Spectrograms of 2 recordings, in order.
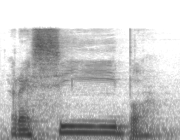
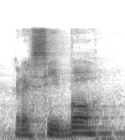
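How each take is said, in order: First: The stress is on the second-to-last syllable. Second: The stress is on the final syllable. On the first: It means I receive. The speaker calls it right. "I stress the syllable before last" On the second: It means something entirely different. The speaker calls it wrong. "then I would be stressing the end of the word"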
